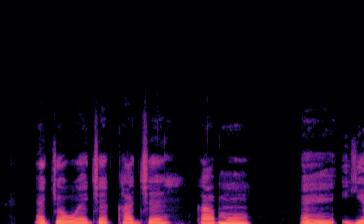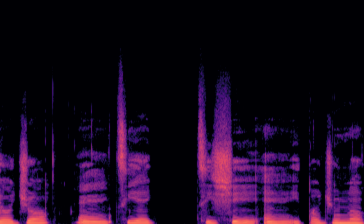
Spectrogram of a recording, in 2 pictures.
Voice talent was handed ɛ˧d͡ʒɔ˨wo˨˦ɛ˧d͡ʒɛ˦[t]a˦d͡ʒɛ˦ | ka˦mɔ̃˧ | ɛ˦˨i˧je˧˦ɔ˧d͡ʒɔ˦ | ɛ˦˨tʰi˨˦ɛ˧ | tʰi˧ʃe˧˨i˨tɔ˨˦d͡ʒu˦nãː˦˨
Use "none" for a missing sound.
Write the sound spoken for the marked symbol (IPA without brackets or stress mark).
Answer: k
